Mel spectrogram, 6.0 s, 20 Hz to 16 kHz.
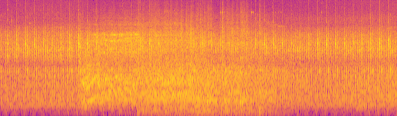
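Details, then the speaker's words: Toro Timecutter SS 4225 mower engine on a 40°F day, plugs dried after flooding; repeated cranking with rough, uneven catch and backfire, never settling to clean idle; flooded carburetor, float possibly sticking. "is it running that backfire carburetor is flooded how's it good"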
